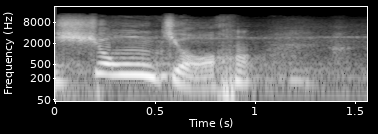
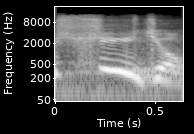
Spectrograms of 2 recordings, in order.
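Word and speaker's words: 酗酒: 那个开车酗酒，以前我都念错，念成凶酒。这个酗酒开车啊，这个都是男众。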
